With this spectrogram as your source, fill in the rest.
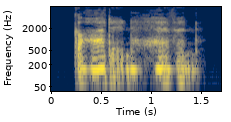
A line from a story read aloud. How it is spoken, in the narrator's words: he whispered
